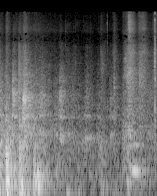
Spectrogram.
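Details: Pet Siberian Huskies having fun together on a couch indoors: a quick run of short, low grunting bursts with a brief higher whine in the first second, then softer breathing and one more low moan near the end in a small room.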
